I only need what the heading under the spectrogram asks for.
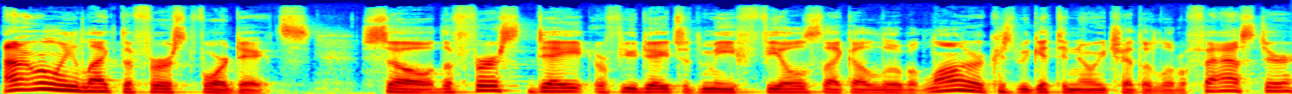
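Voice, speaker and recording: A man speaks at a medium pitch in a plain, everyday voice. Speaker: comedian. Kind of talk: casual chat. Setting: in person, studio.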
